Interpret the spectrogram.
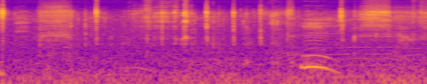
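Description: Close mouth sounds of a person chewing cooked scorpion, with many small sharp clicks and crackles. About four seconds in comes a short hummed "mm" that falls in pitch.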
